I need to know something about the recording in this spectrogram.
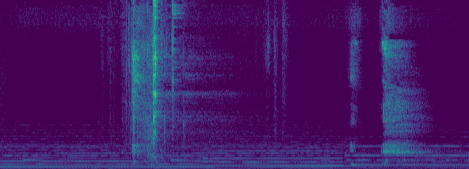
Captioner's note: metallic clink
